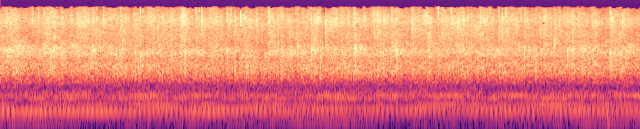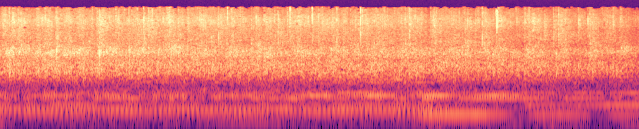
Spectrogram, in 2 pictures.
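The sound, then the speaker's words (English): A church audience applauding to welcome a speaker, a dense, steady clapping that holds evenly throughout, with a low sustained tone underneath. “Can you put your hands together and welcome Sister Bonita Prince?”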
